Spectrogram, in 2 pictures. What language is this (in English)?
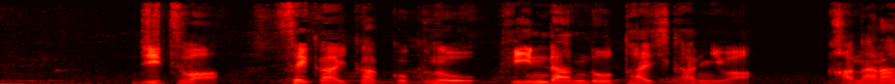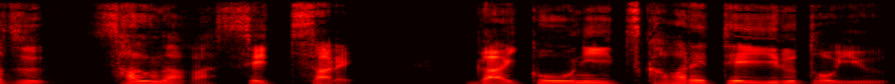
Japanese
